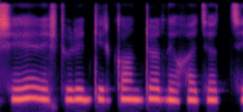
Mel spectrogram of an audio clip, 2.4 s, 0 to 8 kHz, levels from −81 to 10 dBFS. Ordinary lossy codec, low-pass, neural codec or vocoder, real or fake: none; 7.2 kHz; codec, 24 kHz, 0.9 kbps, WavTokenizer, large speech release; fake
